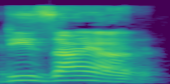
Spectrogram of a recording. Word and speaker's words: desire: এ বরাবর ভাগ হবে, এই শব্দের উচ্চারণ হচ্ছে ডিজায়ার, ডি, জায়ার। এখানে এস এর দুই পাশে কিন্তু ভাওয়াল আছে, এই কারণে বর্গীয় জয়ের মতো সাউন্ড দিবে।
